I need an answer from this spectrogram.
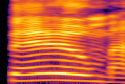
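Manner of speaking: loud punchy exclamation; boom. Real, not acted. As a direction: slam it down for effect. Reacting to the post.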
